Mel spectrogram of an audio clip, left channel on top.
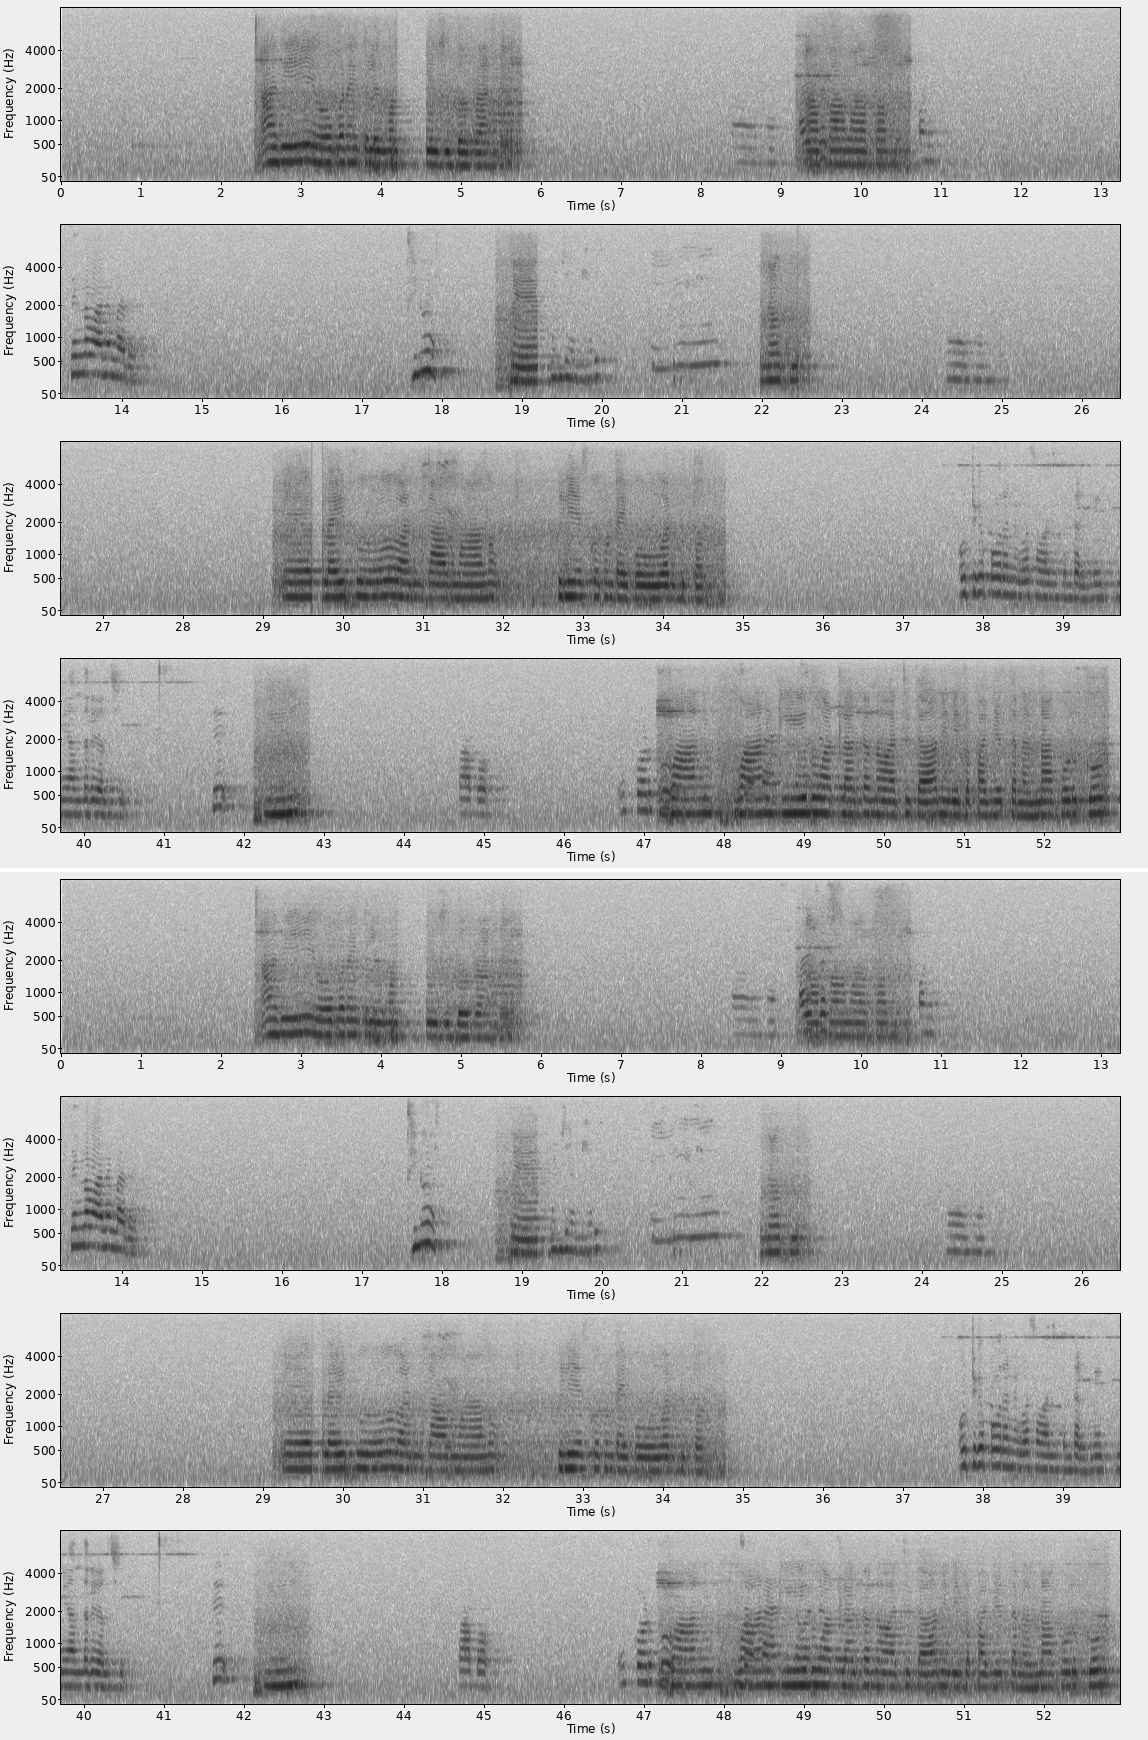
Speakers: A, on the left (about 30°); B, on the right (about 15°).
A: అది ఓపెన్ అయితలేదు మన జ దర అంటే
B: ఆహా అది
A: ఆ
B: ఇట్లా
A: ఫామ్ ఆ ఫామ్
B: కొ తినవనే మరి తిను
A: నే
B: బనిజను మరి ఎలు
A: నాకు
B: ఆహా
A: ఏ లైఫ అది ఆగమాగ పెళ్లి చేసుకోకుండా అయిపోవు అనిపిస్తారు
B: పూర్తిగా పోరానివాసం అనుకుంటారు మీ మీ అందరు కలిసి టీ
A: ఉమ్
B: పాపం ఈ కొడుకు
A: వాణి
B: ఇంట్లో
A: వాణికి
B: ఫ్యాన్ కింద పండేటోడు
A: నువు అట్లా అంటున్నావ్ వారితి తా నేను ఇక్కడ పనిచేస్తానను నా కొడుకు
